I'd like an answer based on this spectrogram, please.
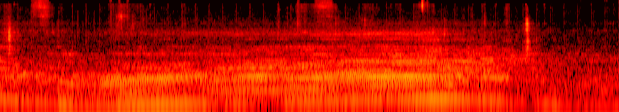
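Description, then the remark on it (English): A car engine revs and accelerates with a loud, steady rumble, its pitch rising and falling in sustained harmonic tones over several seconds, with no voices. “This is the best car in the world.”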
